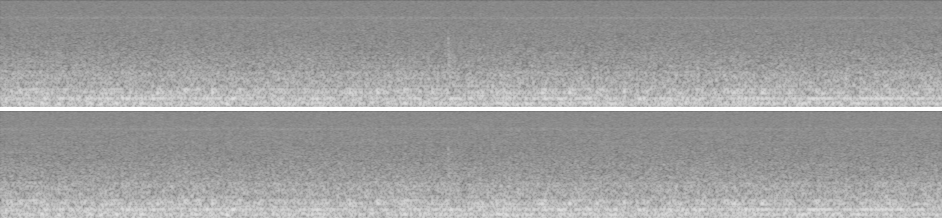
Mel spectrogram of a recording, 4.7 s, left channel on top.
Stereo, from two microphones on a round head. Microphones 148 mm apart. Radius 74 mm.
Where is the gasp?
No gasp in this recording.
